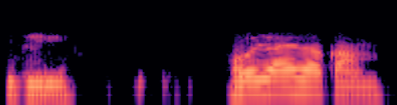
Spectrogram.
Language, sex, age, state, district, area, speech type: Hindi, male, 30-45, Uttar Pradesh, Sitapur, rural, conversation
